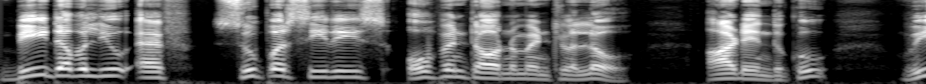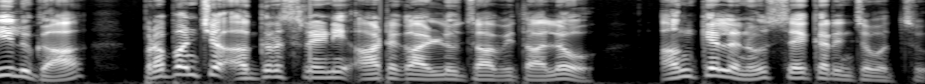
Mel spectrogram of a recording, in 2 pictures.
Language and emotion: Telugu, neutral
